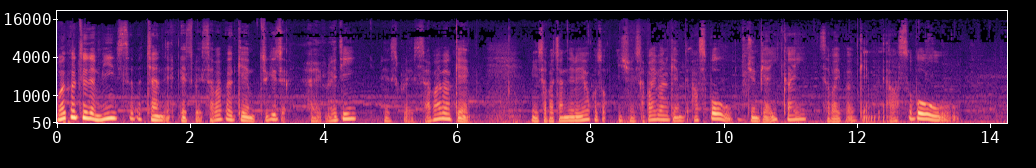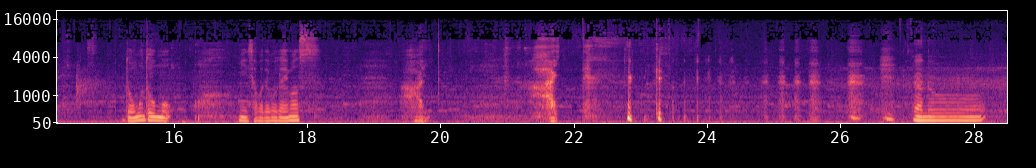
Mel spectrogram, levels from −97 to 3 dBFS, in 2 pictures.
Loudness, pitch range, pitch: -19 LUFS, 105-155 Hz, 125 Hz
